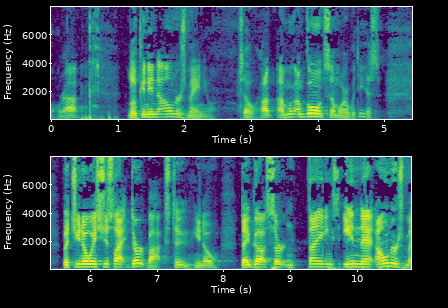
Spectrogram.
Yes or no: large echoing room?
yes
